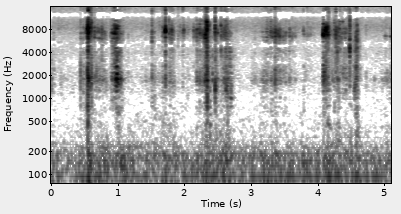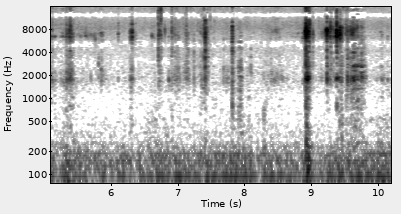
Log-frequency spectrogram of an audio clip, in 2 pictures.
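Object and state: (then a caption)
Dry bar soap being carved. A metal utility blade carves and scrapes thin flakes off the edge of a solid, palm-sized, rectangular bar of dry beige soap held in one hand with long manicured nails. Dry, crisp scraping and crackly snaps sound at irregular intervals, with bright, sharp ticks above a soft, steady low rumble.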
